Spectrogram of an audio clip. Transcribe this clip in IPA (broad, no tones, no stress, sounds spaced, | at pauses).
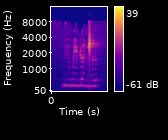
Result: d̪ ĩ w ẽ ɳ œ ŋ͡ǁ ə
